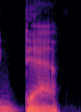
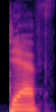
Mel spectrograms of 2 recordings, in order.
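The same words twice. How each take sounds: First: Said in the usual way. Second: "deaf" ending in a TH sound, like "death"; mispronounced as death. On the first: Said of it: "meant to say deaf". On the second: Shown as a demonstration. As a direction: say "deaf" with tongue-between-teeth TH at the end. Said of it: "I said deaf when I meant".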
